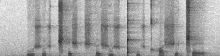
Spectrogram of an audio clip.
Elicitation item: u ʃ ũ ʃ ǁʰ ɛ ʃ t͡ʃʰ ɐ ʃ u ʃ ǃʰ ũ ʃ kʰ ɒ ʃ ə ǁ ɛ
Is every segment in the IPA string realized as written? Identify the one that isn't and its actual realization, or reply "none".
ɐ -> ə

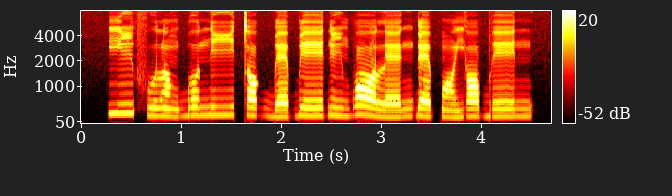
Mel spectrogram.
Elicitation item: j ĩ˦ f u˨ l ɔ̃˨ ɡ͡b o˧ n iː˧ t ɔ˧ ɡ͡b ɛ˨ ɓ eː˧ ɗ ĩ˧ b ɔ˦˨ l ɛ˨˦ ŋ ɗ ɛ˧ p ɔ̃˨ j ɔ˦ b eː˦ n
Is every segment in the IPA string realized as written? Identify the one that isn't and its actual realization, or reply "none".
none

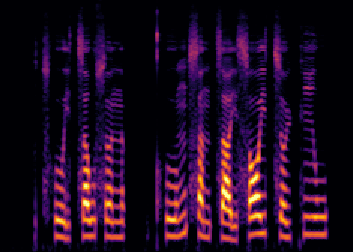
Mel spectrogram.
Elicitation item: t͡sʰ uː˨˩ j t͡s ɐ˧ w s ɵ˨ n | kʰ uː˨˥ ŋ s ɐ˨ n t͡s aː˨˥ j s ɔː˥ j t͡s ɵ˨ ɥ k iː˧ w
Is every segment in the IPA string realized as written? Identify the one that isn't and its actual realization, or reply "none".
aː˨˥ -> aː˨˩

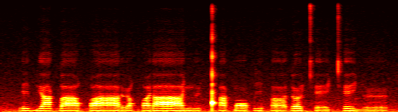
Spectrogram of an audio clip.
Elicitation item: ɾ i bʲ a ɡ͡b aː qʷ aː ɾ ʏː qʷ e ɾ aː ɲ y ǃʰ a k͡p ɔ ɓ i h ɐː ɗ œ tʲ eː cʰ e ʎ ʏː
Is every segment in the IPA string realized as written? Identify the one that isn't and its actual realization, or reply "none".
tʲ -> cʰ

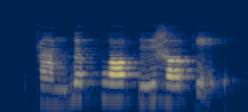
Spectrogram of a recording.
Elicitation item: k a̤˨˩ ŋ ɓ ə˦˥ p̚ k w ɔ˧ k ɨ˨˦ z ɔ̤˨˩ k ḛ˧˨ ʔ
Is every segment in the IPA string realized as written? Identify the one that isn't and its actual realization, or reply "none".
ɔ̤˨˩ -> ɔ˧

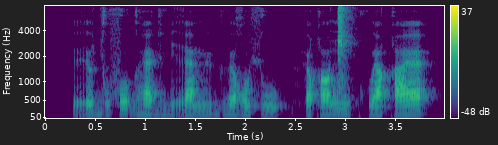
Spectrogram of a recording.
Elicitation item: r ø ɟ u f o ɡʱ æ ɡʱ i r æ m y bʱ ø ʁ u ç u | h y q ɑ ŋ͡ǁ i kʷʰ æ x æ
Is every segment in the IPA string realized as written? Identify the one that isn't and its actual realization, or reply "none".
x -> q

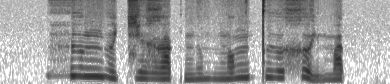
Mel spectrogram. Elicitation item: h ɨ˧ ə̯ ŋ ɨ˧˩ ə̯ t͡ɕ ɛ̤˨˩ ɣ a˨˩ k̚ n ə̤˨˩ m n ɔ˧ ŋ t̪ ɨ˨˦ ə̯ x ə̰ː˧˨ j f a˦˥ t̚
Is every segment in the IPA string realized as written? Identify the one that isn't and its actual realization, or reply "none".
f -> m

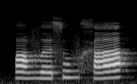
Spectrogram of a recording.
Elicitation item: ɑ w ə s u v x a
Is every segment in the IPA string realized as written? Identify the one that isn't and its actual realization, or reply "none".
w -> v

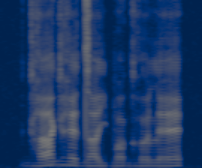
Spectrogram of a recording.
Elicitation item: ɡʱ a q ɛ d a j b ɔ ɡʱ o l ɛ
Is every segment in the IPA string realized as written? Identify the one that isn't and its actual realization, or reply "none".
q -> ɡʱ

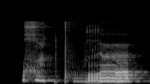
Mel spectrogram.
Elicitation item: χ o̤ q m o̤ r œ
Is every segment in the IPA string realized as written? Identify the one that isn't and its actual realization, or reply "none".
m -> pʰ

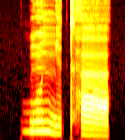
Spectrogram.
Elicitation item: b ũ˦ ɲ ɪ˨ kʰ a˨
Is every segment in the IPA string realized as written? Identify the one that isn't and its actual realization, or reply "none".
none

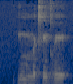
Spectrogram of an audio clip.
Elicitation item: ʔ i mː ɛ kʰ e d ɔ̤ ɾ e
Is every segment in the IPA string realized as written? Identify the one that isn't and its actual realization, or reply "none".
none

